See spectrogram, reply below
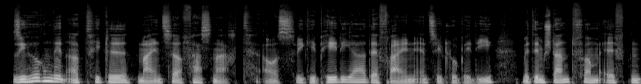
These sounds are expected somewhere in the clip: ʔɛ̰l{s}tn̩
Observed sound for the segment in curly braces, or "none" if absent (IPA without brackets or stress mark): f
